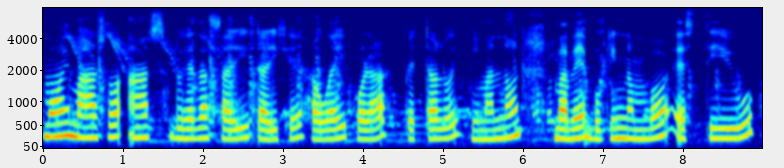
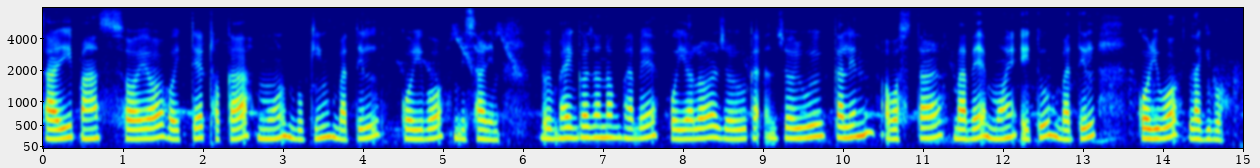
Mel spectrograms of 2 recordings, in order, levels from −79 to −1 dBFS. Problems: constant background noise, continuous background conversations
